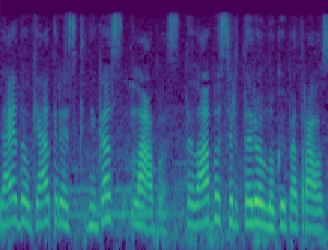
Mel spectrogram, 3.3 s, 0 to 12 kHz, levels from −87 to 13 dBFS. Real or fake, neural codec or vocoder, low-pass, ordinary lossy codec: real; none; 9.9 kHz; MP3, 64 kbps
